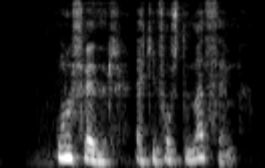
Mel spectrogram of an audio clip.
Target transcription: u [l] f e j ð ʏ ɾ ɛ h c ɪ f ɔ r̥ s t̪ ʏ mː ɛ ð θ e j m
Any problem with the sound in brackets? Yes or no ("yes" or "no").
no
